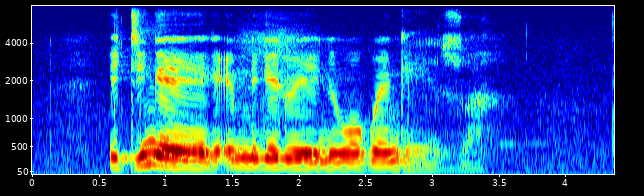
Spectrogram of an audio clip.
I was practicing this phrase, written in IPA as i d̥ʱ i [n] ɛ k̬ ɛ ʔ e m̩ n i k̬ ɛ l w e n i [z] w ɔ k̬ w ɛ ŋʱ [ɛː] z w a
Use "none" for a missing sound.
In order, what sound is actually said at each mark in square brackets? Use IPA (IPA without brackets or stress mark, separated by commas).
ŋ, none, ɛː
